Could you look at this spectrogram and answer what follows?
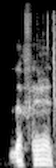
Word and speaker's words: Galeries Lafayette: I pronounced that Mm-hmm. right? Lafayette.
